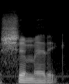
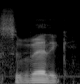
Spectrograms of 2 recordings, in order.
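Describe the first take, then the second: First: The word begins with an sh sound. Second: The word begins with an s sound. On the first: The speaker calls it right. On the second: The speaker calls it wrong.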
